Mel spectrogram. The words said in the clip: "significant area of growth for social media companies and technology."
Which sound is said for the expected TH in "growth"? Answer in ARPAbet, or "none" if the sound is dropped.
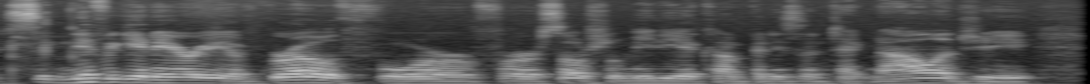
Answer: TH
